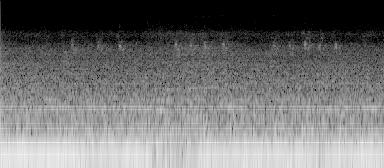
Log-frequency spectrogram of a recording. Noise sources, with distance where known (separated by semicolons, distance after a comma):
engine of unclear size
